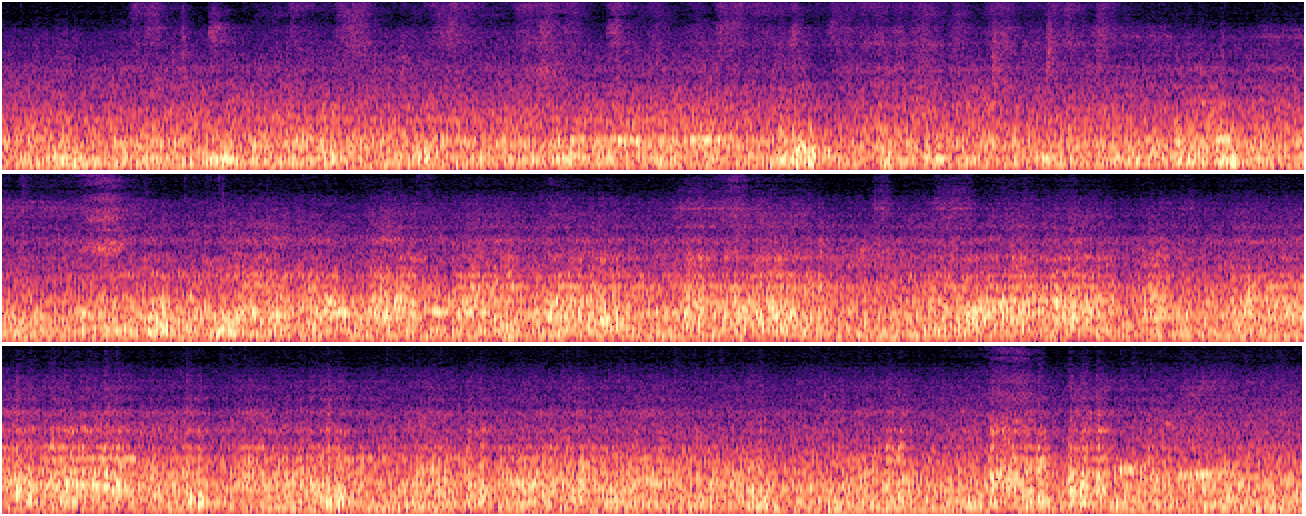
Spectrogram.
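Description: Electric train running at speed, heard from inside the front cab: a steady rumble of wheels on rail with scattered clicks from the track.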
